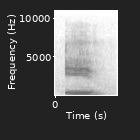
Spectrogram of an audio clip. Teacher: اذ کنتم میں ذال کو نرمی سے پڑھتے ہوئے از نہیں کہنا ہے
